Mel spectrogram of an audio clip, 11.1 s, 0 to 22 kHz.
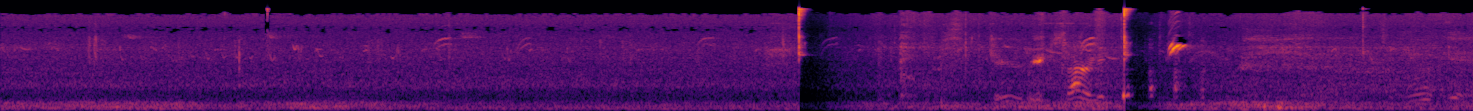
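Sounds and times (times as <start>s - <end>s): small birds chirping: 0.0s - 11.0s
steady low rumble: 0.0s - 11.0s.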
